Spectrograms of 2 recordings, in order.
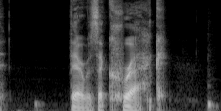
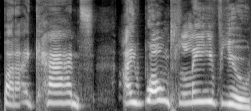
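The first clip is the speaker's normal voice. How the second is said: much higher, louder, slow plea; desperate cry; 7 dB louder than usual. Acted. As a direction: cry out, refusing to leave. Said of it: "Twig cried out".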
